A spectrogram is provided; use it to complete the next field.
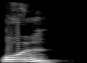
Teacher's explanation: اس میں تھوڑا سا مخرج میں فرق یہ ہے کہ جو نقطوں والا قاف ہے یہ موٹا ہے، اس میں زبان کی بالکل آخری جڑ جو ہے، آخری حصہ، وہ اوپر تالو کے ساتھ لگتا ہے اور موٹا ہوتا ہے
